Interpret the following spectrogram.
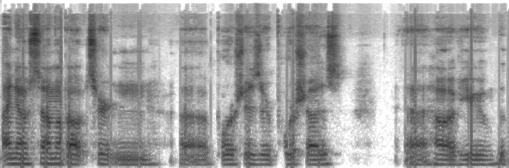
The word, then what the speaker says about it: Porsche: um we right now porsche is actually technically the correct pronunciation but all the other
